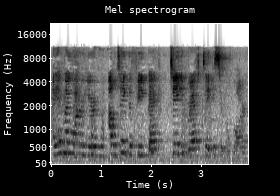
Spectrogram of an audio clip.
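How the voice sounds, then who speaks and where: Here a woman speaks with a Dutch accent and ordinary pitch variation. Room echo is audible. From Netherlands. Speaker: professor. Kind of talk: keynote lecture. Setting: conference stage with audience. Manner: animated.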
